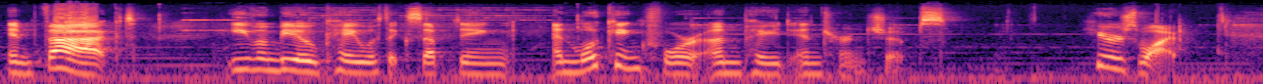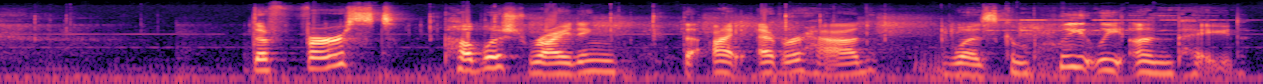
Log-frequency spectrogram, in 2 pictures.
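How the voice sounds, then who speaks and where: Woman, Eastern Kentucky accent, medium pitch, casual vlog advice, conversational and encouraging, background music. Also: lively intonation, normal speed. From Eastern Kentucky, United States. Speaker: freelance writer giving career tips.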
